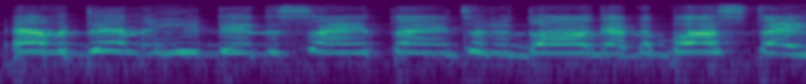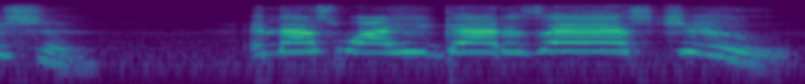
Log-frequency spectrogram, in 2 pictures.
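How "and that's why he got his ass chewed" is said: nail the point home; fired-up declaration. Real, not acted. Righteous conclusion about the poodle.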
